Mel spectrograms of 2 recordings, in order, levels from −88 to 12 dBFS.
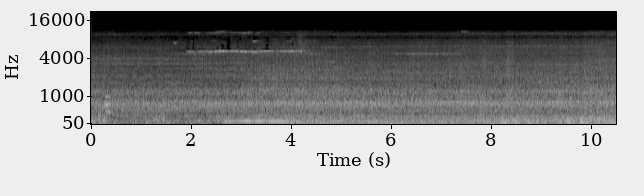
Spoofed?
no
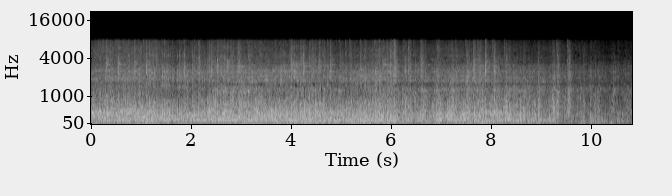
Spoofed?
no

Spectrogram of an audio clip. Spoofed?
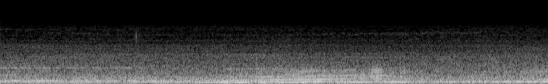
no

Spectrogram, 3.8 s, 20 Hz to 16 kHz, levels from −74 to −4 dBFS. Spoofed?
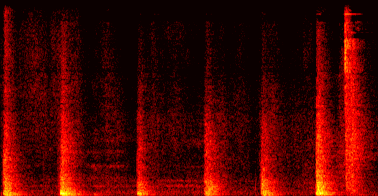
no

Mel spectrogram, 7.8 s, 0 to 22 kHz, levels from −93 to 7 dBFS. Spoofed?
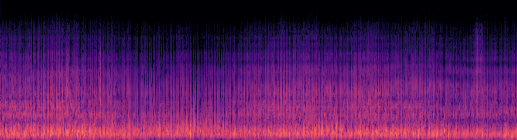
yes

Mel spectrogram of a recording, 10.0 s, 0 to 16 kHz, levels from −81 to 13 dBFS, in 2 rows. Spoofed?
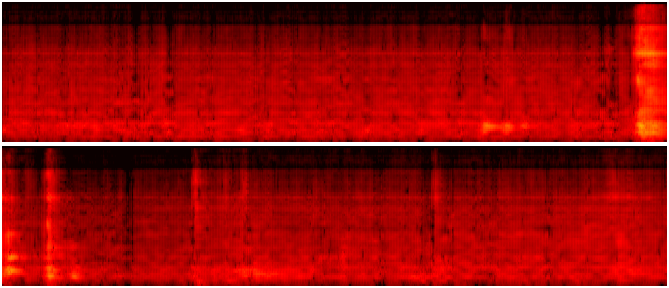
yes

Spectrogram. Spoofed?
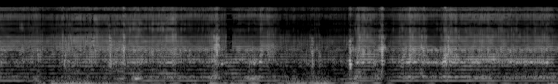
yes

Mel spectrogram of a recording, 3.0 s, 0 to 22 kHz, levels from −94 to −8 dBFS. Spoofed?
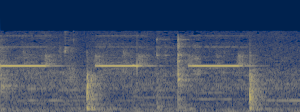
no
